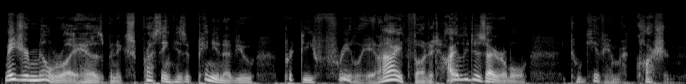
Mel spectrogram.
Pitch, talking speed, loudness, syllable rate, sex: 120 Hz, 190 wpm, -22 LUFS, 6.0 syllables/s, male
